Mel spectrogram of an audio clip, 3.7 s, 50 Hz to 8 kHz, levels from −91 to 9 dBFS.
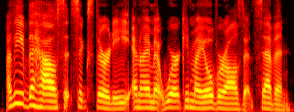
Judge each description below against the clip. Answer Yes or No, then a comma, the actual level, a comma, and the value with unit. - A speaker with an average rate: No, fast, 260 wpm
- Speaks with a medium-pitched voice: Yes, medium, 165 Hz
